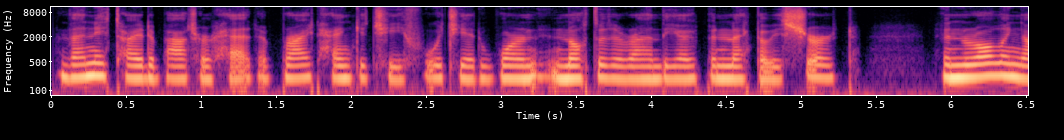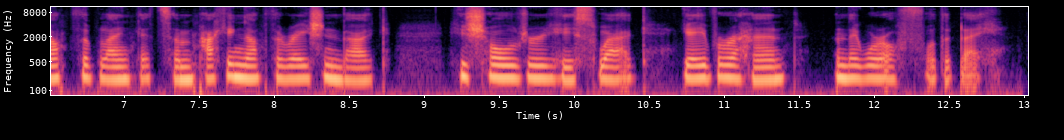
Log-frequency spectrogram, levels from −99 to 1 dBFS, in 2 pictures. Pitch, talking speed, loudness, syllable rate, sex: 200 Hz, 215 wpm, -19 LUFS, 5.4 syllables/s, female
